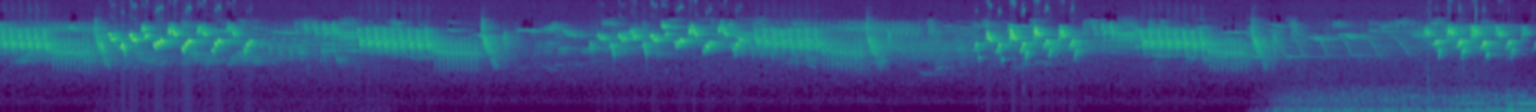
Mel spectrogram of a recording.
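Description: Birds singing: high chirps and rapid trills in repeated phrases of a second or two, with short pauses between. A faint low rumble joins near the end.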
